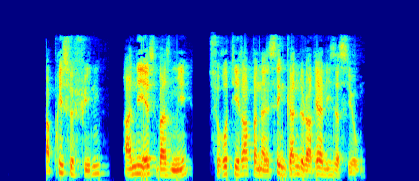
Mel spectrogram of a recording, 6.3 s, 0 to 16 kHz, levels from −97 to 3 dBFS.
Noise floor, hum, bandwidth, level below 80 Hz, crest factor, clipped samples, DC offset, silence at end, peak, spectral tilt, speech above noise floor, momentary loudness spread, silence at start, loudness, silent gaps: under -90 dBFS; none; 8 kHz; -50 dBFS; 18 dB; under 0.1%; under 0.1%; 0.85 s; -2 dBFS; -4 dB/octave; over 72 dB; 13 LU; 0.7 s; -18 LUFS; 1.69-1.84 s, 2.90-3.13 s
